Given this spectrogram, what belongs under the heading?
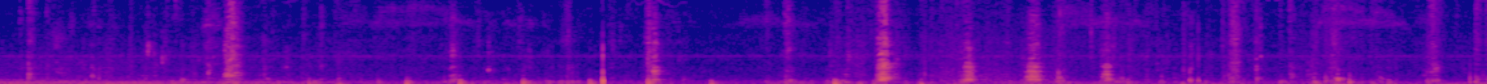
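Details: A dog gives a run of short, soft, dry coughing bursts; owner suspects kennel cough. The cough is worse in the mornings but occurs all day, sometimes with serious hacking.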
